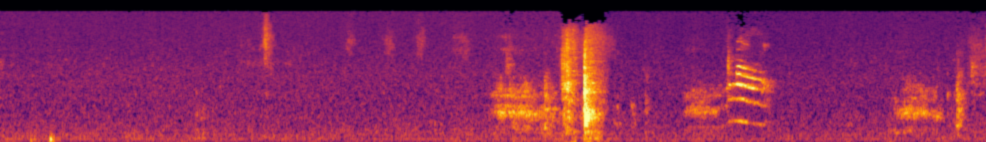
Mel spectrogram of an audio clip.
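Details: Drowsy kittens stirring awake indoors, snuggled with a person. After a quiet stretch, a few soft meows come in quick succession, one with a clear rising-falling tone, then a final faint mew.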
